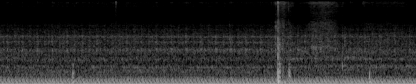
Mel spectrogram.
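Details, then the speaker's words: Car at idle after brake booster (vacuum servo) repair, pedal pressed: single brief clunk, no air hiss, whereas before repair an air sound was heard when braking; normal brake booster, no vacuum leak. "Görüyorsunuz hiç e hava kaçağı falan yok. Ses geliyordu. Hava sesi frene bastığınız zaman kesiliyordu."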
